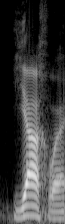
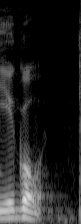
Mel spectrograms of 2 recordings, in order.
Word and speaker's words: Яхве: И сегодня большинство богослов сходится на том, что наверняка это произносится как Яхва, а не Иегова.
